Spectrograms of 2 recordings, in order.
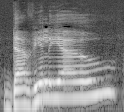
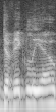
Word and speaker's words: Daviglio: Davilio! Spelled like Daviglio, but don't say it that way, because no one likes that.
